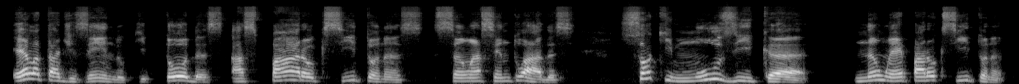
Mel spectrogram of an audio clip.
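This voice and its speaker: A man's voice: fairly high pitch, no room sound, studio quality. A young adult man teaching a Portuguese grammar lesson for exam prep, checking in often with the class. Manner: lively, coaxing, asks the class frequent checks.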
